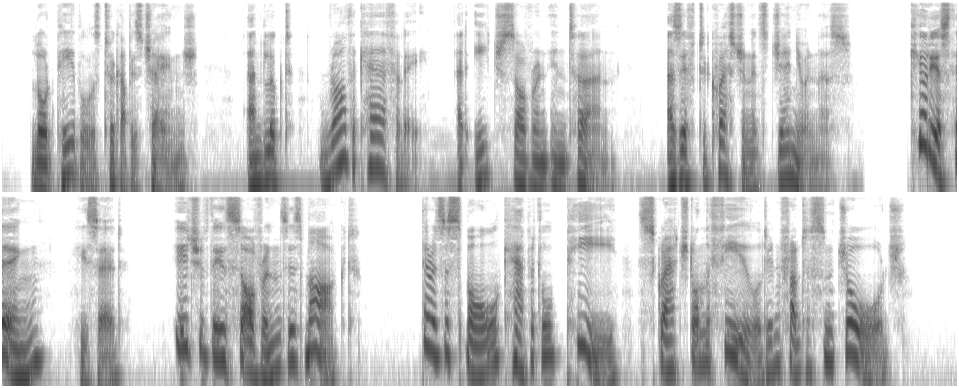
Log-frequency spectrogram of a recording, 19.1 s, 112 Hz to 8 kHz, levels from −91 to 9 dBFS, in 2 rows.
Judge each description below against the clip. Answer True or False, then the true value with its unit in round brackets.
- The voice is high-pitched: False (140 Hz)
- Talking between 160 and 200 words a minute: False (150 wpm)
